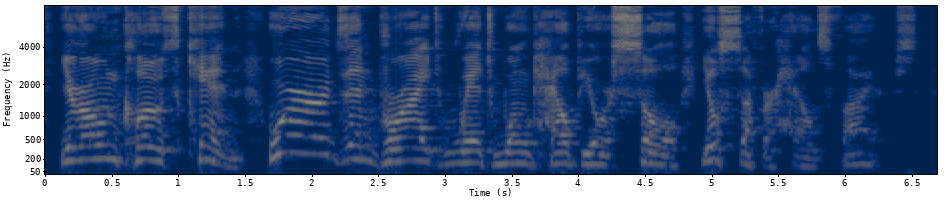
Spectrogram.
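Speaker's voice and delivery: measured, deliberate reading of epic verse; dramatic reading of a translated epic; poem reading. Acted. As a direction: read it like an old saga, weighty and steady. Reading the Beowulf translation aloud.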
